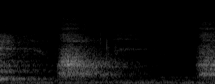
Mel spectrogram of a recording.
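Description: A woman's single forceful breath out, about half a second in, fading away over about a second: the effort of a held dumbbell exercise.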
